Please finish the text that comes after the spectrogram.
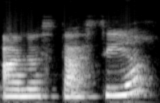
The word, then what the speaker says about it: Anastasia: full name is uh anastasia so okay very big name and austish can you pronounce it yeah so so in my language we say anastasia okay okay yes but in english it's anastasia okay yeah so the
